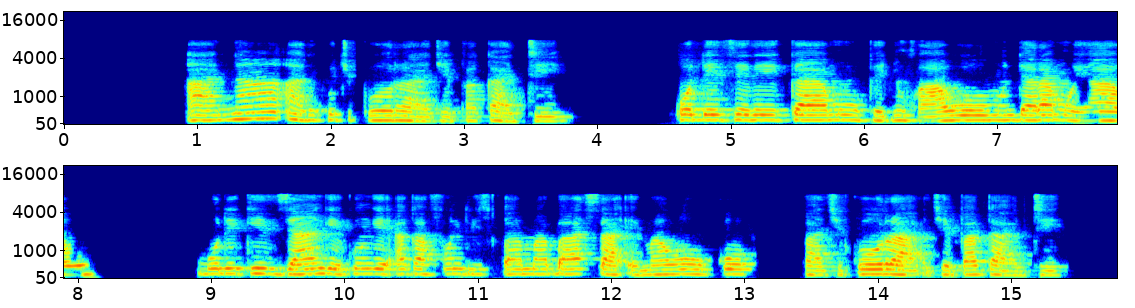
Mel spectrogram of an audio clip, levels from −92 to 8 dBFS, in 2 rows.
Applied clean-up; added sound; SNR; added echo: neural mask model Resemble Enhance denoiser.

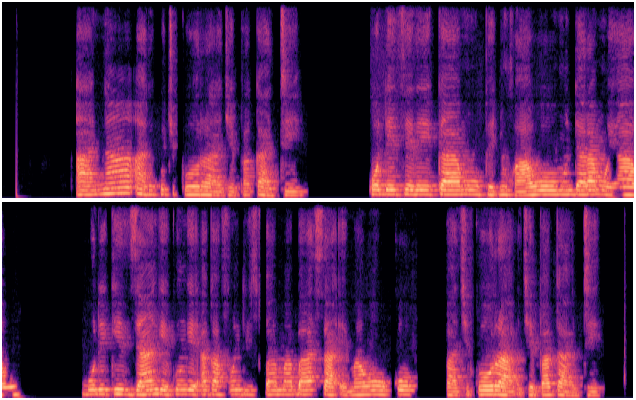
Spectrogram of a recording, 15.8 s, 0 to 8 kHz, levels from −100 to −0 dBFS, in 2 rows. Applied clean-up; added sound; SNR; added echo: none; none; none; none.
